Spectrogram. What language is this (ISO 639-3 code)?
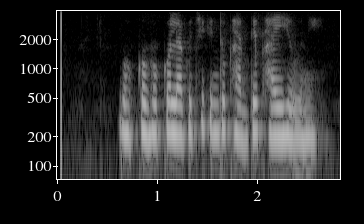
ori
